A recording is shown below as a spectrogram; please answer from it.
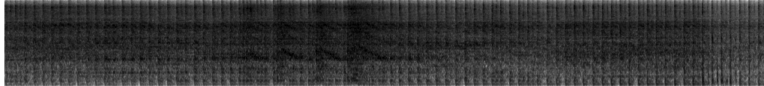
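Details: Single-cylinder engine idling with a fast, regular tapping riding on each beat, steady with engine speed; unexplained mechanical noise in the engine.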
